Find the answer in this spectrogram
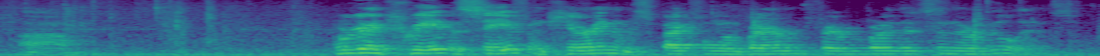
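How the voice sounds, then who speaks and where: Over noticeable background noise and audible room echo, a man with a fairly high voice talks at a very fast pace with long, frequent pauses and ordinary pitch variation. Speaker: school staff trainer. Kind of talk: board presentation. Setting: school board meeting. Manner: loud.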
